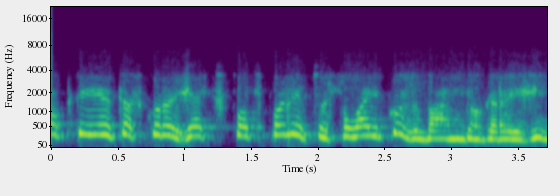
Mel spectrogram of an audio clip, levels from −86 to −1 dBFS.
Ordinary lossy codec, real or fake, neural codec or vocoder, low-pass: Opus, 16 kbps; fake; codec, 16 kHz, 4 kbps, FunCodec, trained on Chinese and English, 50 frames a second; 7.2 kHz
